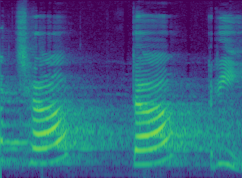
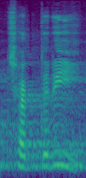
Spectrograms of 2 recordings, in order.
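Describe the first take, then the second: First: छ, त, री as separate sounds with pauses. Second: Said in the usual way. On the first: Shown as a demonstration. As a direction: spell out छ … त … री slowly for learners. (छ, त, री अलग-अलग, रुक-रुक कर) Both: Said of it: "क्या शब्द बन गया?".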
